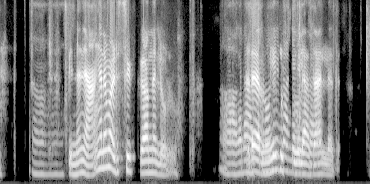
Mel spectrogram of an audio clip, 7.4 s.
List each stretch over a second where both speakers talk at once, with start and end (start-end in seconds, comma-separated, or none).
4.9-6.5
